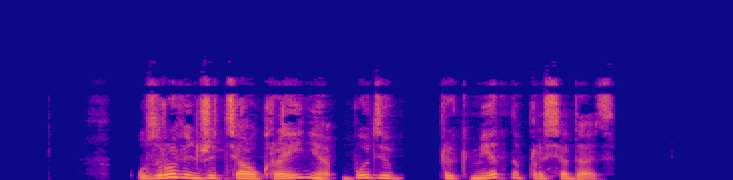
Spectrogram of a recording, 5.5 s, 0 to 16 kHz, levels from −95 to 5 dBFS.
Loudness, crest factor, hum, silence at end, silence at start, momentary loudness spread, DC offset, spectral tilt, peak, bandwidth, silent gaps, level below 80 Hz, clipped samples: -26 LUFS; 18 dB; none; 0.9 s; 1.05 s; 11 LU; under 0.1%; -4.5 dB/octave; -10 dBFS; 9.6 kHz; 3.03-3.28 s; -72 dBFS; under 0.1%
